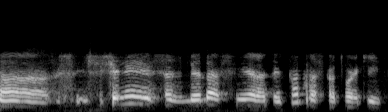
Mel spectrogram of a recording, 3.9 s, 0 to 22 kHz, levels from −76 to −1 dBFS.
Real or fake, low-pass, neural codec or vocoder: fake; 14.4 kHz; codec, 32 kHz, 1.9 kbps, SNAC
